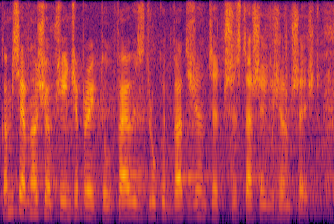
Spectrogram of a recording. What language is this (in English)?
Polish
